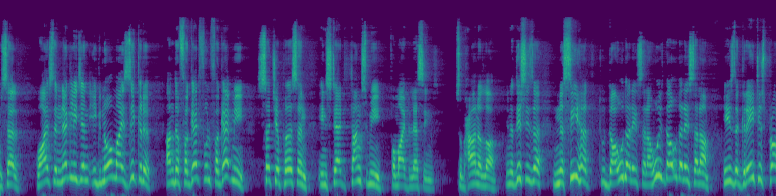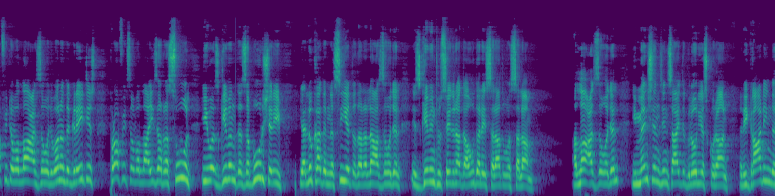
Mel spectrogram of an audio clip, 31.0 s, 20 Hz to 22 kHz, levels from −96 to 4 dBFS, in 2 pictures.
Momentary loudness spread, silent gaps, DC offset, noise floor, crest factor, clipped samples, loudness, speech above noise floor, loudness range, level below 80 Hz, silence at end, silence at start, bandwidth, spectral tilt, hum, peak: 7 LU; 26.82-26.90 s; under 0.1%; -72 dBFS; 12 dB; under 0.1%; -24 LUFS; 48 dB; 2 LU; -78 dBFS; 0 s; 0 s; 16 kHz; -3 dB/octave; none; -12 dBFS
